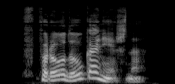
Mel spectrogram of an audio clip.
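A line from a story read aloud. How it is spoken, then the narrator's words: Snorted. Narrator (Russian): она снова хмыкнула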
